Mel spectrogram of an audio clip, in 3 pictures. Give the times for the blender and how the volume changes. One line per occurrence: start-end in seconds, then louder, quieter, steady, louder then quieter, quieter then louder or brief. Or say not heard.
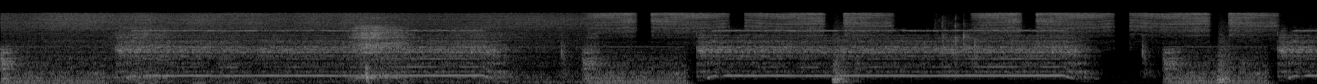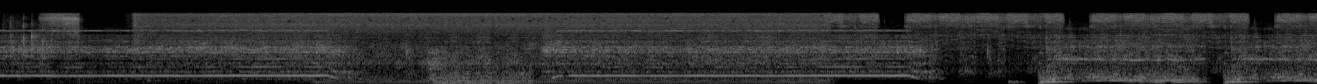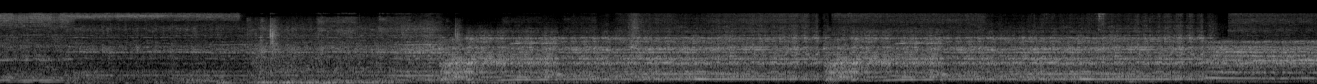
0.0-39.4 louder.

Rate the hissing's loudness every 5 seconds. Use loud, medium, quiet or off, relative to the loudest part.
loud, loud, loud, loud, loud, loud, medium, medium.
